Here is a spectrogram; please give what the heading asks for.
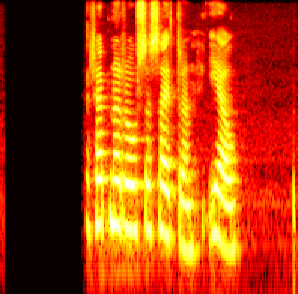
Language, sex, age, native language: Icelandic, female, 40-49, Icelandic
